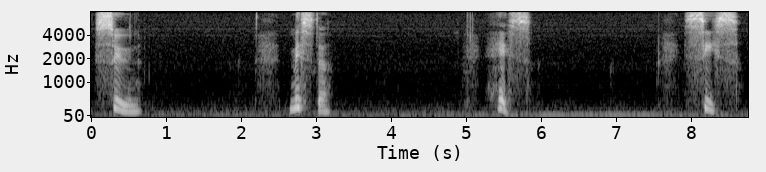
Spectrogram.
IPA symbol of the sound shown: s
